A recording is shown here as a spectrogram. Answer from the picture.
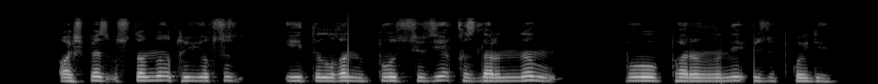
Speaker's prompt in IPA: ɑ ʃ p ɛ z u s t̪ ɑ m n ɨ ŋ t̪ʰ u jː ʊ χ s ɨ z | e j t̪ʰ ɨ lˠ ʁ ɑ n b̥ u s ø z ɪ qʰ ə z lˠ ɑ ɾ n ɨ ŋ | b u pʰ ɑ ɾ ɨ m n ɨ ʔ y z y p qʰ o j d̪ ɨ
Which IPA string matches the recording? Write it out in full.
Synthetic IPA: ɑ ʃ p ɛ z u s t̪ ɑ m n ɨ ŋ t̪ʰ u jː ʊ χ s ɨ z | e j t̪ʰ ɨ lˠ ʁ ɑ n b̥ u s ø z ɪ qʰ ə z lˠ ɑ ɾ n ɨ ŋ | b u pʰ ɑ ɾ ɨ ŋ n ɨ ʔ y z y p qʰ o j d̪ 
